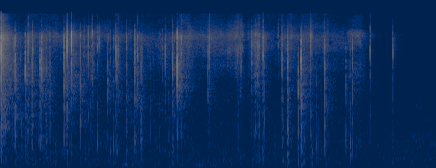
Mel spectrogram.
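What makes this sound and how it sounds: A wrapped Nestlé chocolate bar in a plastic film wrapper is scratched and rubbed with fingertips, giving dense, bright crinkling. Sharp, crackly bursts come in quick succession, thin out toward the end, and leave a couple of last isolated crackles before silence.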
